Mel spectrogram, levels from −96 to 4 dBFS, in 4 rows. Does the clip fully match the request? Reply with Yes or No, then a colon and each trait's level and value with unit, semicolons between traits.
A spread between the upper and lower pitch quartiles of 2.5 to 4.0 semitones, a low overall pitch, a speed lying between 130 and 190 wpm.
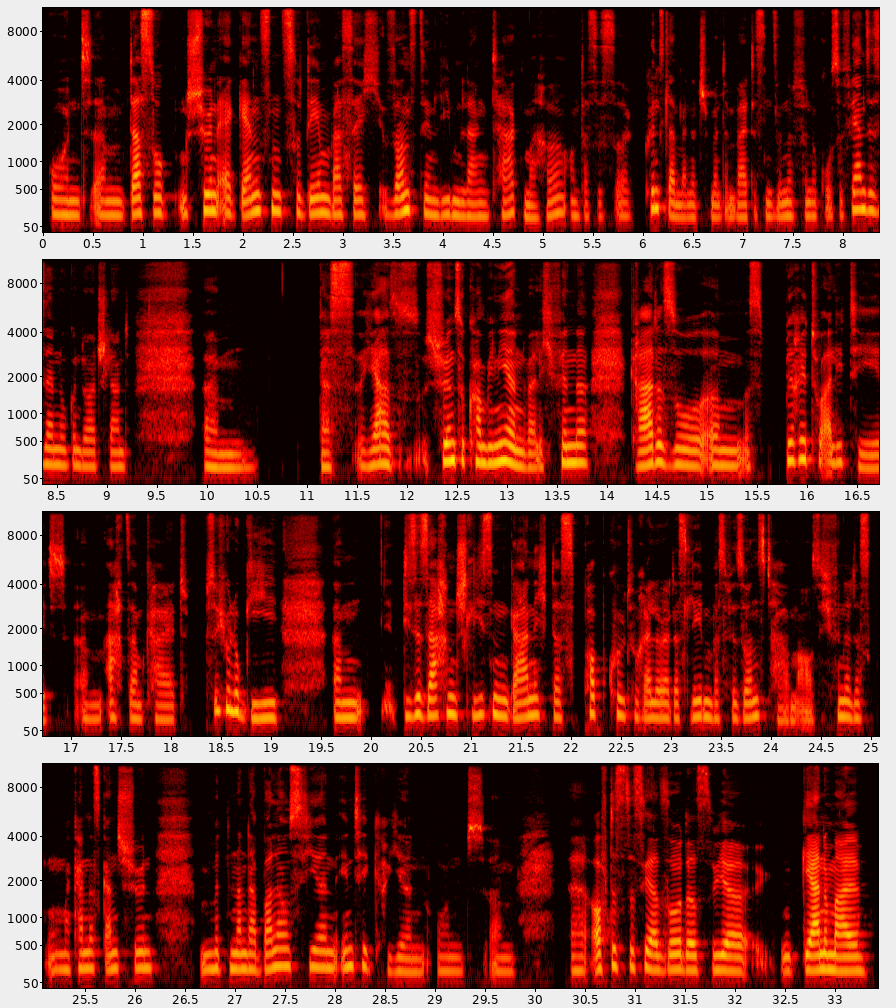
No: average, 3.5 semitones; medium, 185 Hz; average, 155 wpm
